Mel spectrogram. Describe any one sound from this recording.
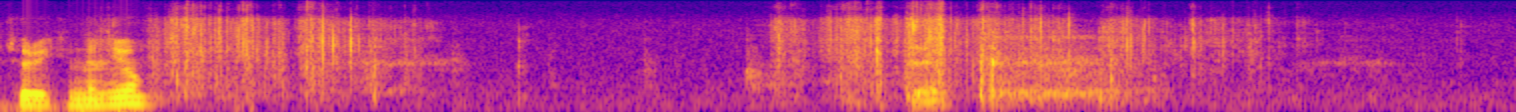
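A plastic bag crinkles as it is handled.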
